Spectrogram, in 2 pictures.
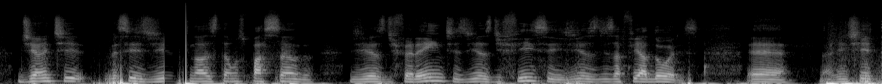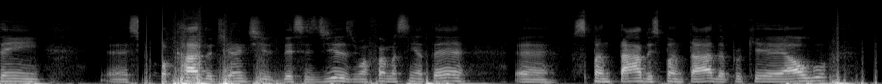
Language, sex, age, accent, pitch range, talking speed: Portuguese, male, 20-39, Brazilian, 120-150 Hz, 120 wpm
